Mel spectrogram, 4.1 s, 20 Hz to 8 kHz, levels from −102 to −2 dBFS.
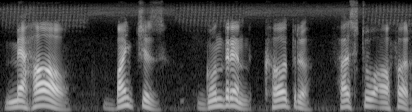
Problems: background conversations at intervals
